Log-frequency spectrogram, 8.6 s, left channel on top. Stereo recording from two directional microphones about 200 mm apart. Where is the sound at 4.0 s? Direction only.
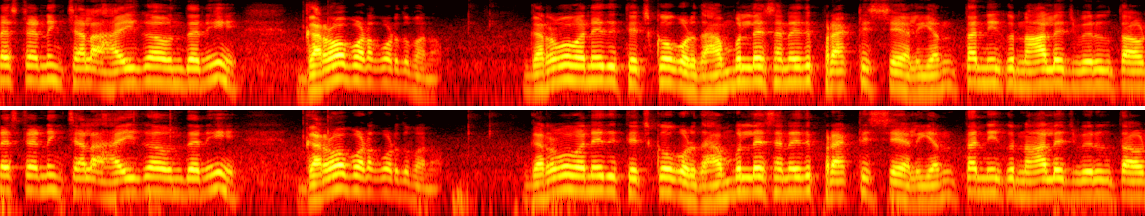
15° left (ahead or behind).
